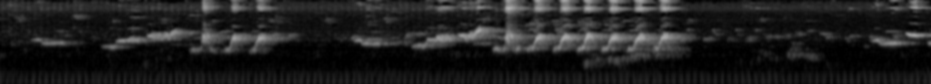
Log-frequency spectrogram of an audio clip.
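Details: Caged white-rumped shama, kept as a pet bird: rising whistled notes lead into rapid runs of repeated chattering notes, two long bursts with quiet gaps and a low steady hum beneath.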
